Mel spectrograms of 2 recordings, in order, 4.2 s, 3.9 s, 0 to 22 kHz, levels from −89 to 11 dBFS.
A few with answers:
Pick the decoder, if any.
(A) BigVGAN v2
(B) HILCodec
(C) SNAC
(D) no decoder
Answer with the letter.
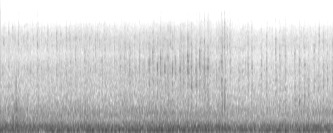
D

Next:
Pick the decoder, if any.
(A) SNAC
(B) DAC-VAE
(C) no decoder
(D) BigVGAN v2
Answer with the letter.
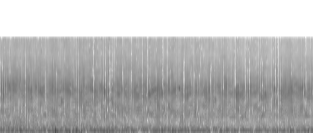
D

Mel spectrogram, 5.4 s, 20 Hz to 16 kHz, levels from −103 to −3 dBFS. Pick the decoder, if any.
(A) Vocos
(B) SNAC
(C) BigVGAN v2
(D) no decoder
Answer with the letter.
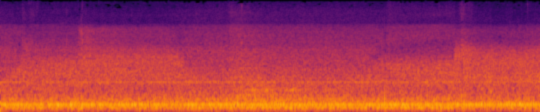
D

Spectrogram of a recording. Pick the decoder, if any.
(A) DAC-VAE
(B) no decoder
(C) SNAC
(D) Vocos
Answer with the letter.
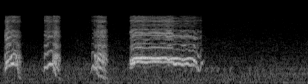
D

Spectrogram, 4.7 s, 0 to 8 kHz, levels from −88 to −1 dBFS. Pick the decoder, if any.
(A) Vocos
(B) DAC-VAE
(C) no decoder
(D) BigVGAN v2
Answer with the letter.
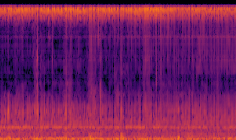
D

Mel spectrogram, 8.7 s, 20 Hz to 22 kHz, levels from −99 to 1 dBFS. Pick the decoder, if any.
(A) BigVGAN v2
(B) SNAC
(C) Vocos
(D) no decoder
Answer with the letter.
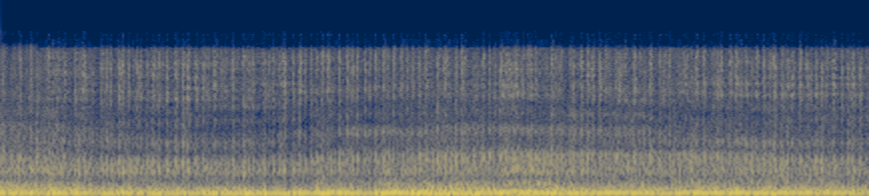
C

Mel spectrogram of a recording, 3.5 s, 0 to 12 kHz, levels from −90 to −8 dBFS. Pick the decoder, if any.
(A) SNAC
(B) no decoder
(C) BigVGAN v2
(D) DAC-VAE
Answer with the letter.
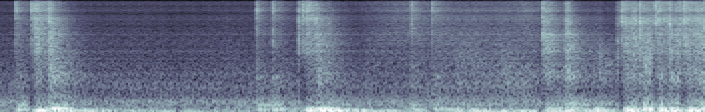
D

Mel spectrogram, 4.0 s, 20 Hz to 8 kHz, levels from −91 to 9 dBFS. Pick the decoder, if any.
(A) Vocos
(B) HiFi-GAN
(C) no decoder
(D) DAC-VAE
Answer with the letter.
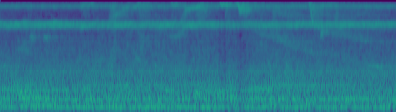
A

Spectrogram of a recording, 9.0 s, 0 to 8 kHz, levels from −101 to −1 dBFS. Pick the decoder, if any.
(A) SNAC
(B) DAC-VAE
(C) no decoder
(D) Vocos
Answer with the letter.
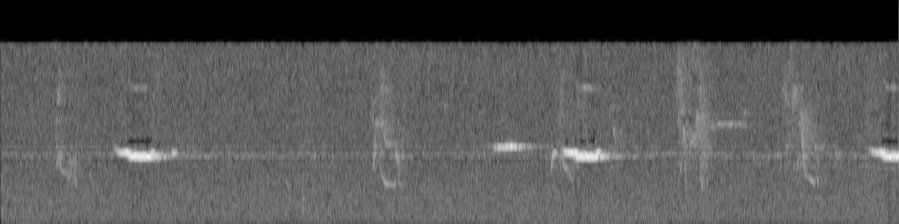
D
